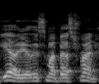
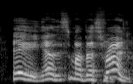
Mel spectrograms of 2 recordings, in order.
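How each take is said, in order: First: Said in the usual way. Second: High, loud imitated friend; retold happy exclamation; enthusiastic French friend. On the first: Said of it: "but Ghost Dog's like". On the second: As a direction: announce it proudly, pitched up. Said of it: "the French dude's like".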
